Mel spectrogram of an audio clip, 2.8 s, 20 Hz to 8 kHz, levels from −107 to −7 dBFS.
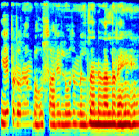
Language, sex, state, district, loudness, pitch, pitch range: Hindi, male, Uttar Pradesh, Muzaffarnagar, -14 LUFS, 200 Hz, 195-205 Hz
